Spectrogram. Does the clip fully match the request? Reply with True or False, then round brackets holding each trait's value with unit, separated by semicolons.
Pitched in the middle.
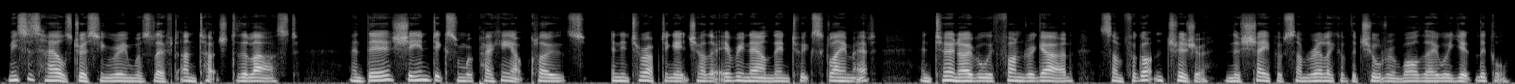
True (160 Hz)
